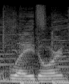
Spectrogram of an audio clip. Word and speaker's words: Bloedorn: Her name is Isabella Bloedorn. It's pronounced that way. Make sure you get that correct.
